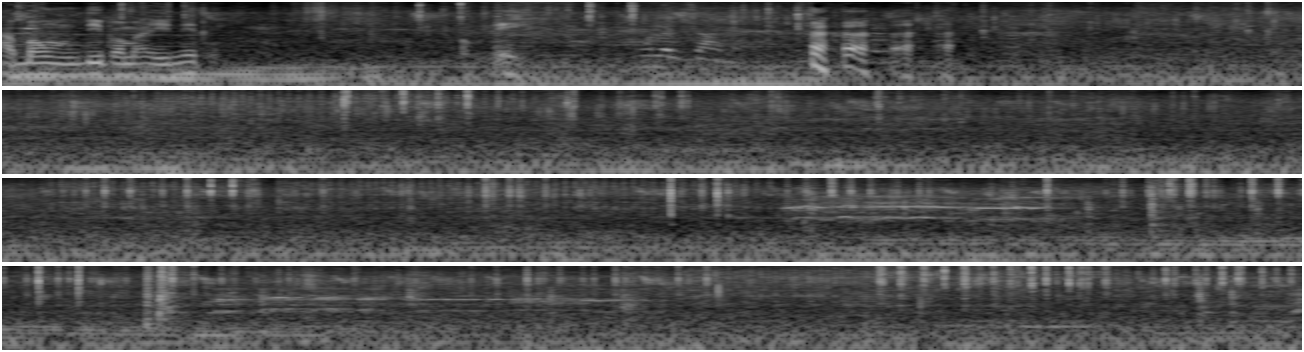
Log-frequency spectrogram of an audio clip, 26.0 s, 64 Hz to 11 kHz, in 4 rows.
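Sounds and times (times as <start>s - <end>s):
scattered clicks: 5.8s - 26.0s
rooster crowing: 16.8s - 18.6s, 20.5s - 23.0s.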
